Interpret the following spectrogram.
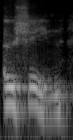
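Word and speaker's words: Oisín: Then the other company you mentioned, actually the correct pronunciation is Oisin. It's a Celtic word.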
